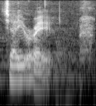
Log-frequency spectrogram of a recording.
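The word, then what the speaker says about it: Jireh: So far, and it's pronounced Jire. I know it's so kind of tricky name. Jire.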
